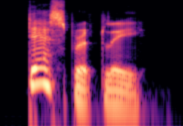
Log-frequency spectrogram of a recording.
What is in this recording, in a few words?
"desperately", English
